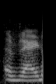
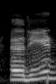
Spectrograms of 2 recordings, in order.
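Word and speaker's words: read: बोल रहे हो, तो गाइज रीड जो ऐसा एक वर्ड है ना, इसका तीनों फॉर्म तीनों फॉर्म बिल्कुल सेम होता है, लेकिन इसकी प्रोनाउंसिएशन अलग हो जाती है। फर्स्ट फॉर्म में हम इसे रीड बोलते हैं, लेकिन सेकेंड और थर्ड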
